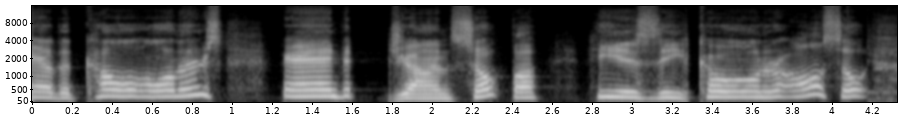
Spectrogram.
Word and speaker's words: Szopa: And John Szopa.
